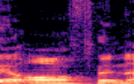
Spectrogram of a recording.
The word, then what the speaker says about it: often: But when I say often, I spell it O-F-F-E-N. I won't put the T in. Don't put the T in if you're not going to use it.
